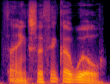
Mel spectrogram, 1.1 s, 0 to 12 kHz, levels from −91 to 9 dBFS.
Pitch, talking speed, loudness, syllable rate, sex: 95 Hz, 270 wpm, -16 LUFS, 5.1 syllables/s, male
